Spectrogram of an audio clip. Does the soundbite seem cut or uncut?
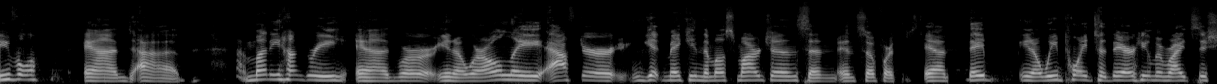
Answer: cut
